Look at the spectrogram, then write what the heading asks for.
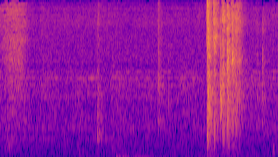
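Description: Physical dice rolled on a table during a tabletop game, a short burst of several hard clattering clicks that stands out loudly from a quiet background, with a few faint taps before it.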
